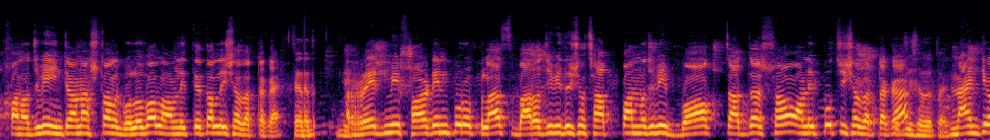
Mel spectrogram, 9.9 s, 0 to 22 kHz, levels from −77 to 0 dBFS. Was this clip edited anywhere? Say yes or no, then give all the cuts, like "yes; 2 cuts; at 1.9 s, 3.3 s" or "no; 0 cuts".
yes; 1 cut; at 3.0 s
